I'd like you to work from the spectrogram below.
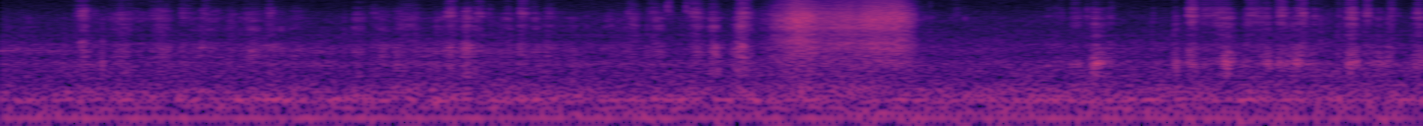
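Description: Pen writing a name on a paper medical intake form, with a steady close scratching that swells into a louder, denser burst partway through, with no talking.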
